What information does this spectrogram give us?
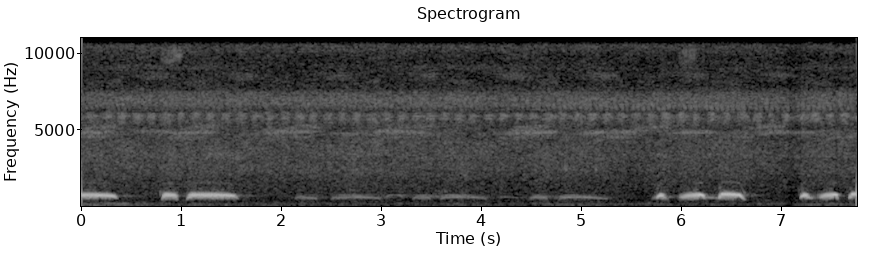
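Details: Spotted dove targeted for trapping, noted for its snoring voice, in a garden plantation one afternoon with a decoy bird set out: low, hoarse cooing in short bursts with softer murmured coos between and a faint outdoor hum.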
